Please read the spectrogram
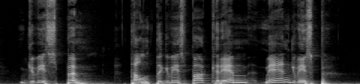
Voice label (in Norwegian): gvispe, Numedalsmål; Tante gvispa krem me en gvisp.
